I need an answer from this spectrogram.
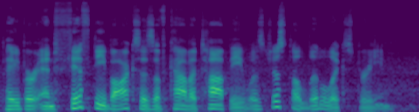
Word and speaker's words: cavatappi: rolls of toilet paper and 50 boxes of cavatappi was just a little extreme cavatappi are there any alternate pronunciations I see just the one cavatappi cavatappi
